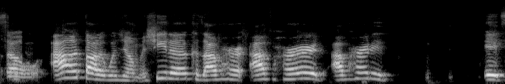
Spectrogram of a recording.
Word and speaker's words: Yamashita: And then in our main event, Jordan Grace, Miyu Namashita, right? From what they were saying, Because I guess I've been saying it wrong too. It's supposed to be Miyu Yamashita or Yamasha, something like that.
